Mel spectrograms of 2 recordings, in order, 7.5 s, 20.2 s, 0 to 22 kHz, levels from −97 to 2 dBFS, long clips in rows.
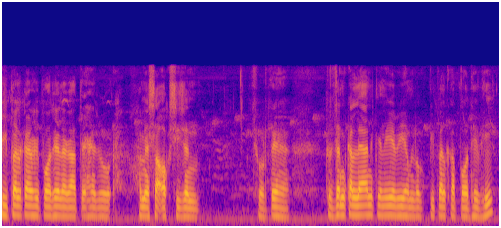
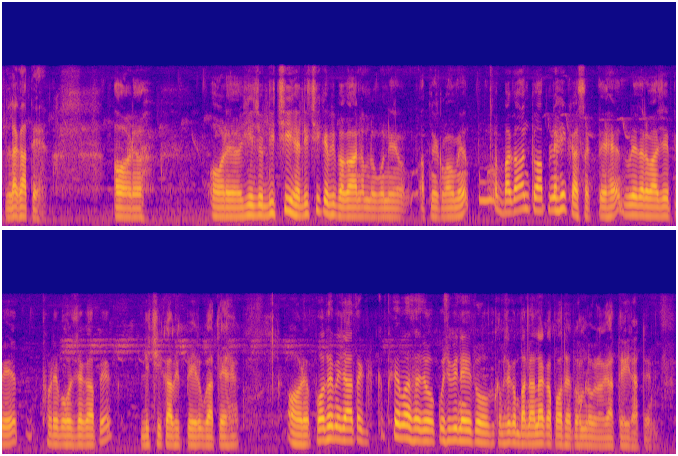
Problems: none marked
